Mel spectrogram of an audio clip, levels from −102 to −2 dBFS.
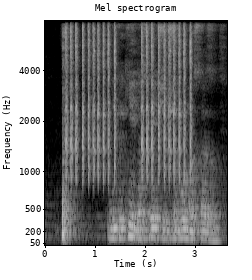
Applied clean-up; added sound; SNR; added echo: none; Ratchet, pawl; -3 dB; reverberation time 0.6 s.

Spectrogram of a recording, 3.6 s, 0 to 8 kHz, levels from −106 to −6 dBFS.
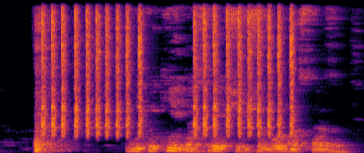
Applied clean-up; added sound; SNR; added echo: classical method WPE with log-MMSE.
